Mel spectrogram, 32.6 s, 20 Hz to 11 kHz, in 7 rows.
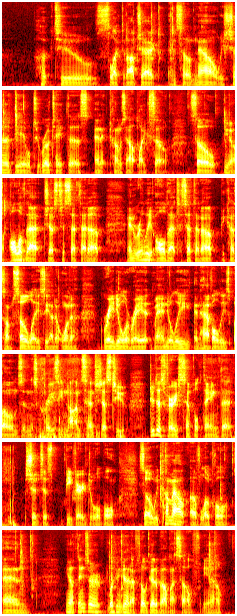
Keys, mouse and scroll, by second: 2.6-3.0 scroll down 2, 3.4 a, 3.8 click, 4.7 r, 4.9 x, 7.6 right click, 8.0 middle click, 8.3-8.6 scroll down 3, 8.7 middle click, 9.1 r, 9.3 x, 24.1 right click, 24.5 middle click, 25.1-26.4 scroll down 2, 27.2 middle click, 27.7 double middle click, 28.0 middle click, 28.3 alt+z, 28.6-30.0 scroll up 2, 30.1 alt+z, 30.7 shift+click, 31.3 shift+double click.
